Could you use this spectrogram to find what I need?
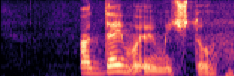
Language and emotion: Russian, sad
